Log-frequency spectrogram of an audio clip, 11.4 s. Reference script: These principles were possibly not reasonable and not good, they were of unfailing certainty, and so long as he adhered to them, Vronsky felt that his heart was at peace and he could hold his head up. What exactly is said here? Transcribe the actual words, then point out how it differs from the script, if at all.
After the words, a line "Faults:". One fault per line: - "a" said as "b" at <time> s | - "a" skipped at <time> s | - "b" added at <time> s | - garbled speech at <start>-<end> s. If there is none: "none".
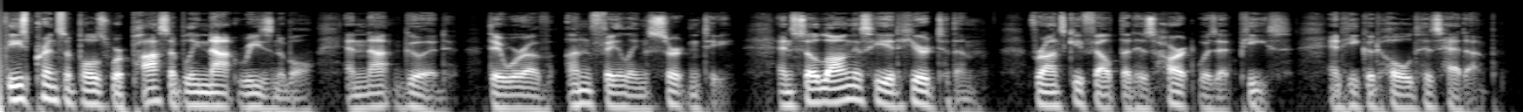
These principles were possibly not reasonable and not good, they were of unfailing certainty, and so long as he adhered to them, Vronsky felt that his heart was at peace and he could hold his head up.
Faults:
none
